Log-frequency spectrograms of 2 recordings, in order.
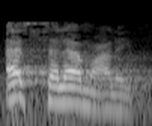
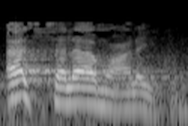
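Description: First: The opening article sound is clearly pronounced. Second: The opening article sound is clearly pronounced.

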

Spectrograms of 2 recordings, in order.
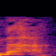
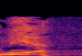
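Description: First: The word begins with a long 'maa' sound. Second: The word begins with a short 'mi' sound. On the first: The speaker calls it wrong. "العامة يقولوا لها ماء، هي ما هي ماء" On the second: The speaker calls it right. "هي مئة"

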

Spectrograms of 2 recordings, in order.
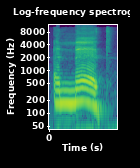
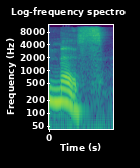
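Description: First: The word ends with a t sound. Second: The word ends with an s sound.

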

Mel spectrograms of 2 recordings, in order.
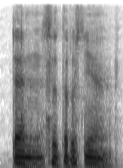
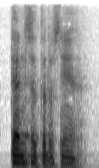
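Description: The two takes are said the same way.

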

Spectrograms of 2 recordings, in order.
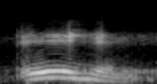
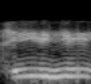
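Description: First: The word ends with an added n sound. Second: The word ends without an added n sound. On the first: Keep talking about anything at all. "إيهن يعني زدني مطلقا" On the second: Keep talking about this topic only. "أما إيه يعني زدني من هذا الحديث ولا تزد من غيره"

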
